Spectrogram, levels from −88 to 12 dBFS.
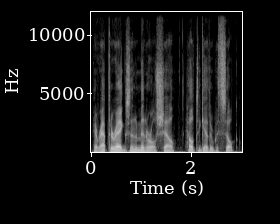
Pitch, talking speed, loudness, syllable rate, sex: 120 Hz, 240 wpm, -19 LUFS, 5.8 syllables/s, male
